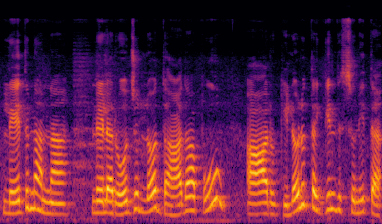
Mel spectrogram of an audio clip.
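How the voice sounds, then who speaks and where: A woman voicing a patient grown son who pleads calmly with his father in a storybook reading. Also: medium pitch, a little slow. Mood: earnest pleading. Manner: earnest, pleading.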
